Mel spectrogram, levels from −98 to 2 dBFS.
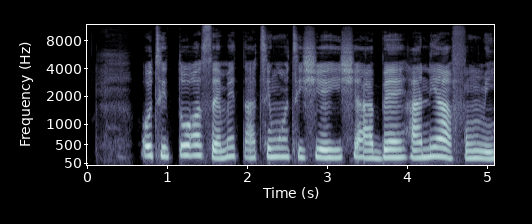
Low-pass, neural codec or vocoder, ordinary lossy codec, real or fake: none; vocoder, 24 kHz, 100 mel bands, Vocos; none; fake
